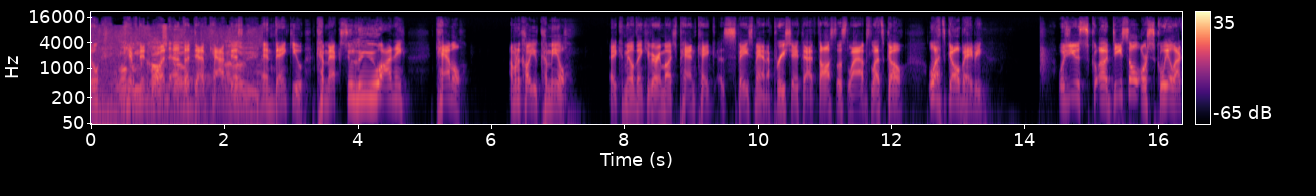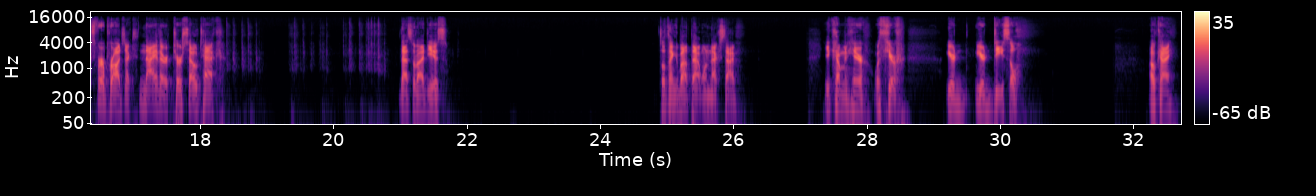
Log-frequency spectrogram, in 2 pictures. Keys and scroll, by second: 18.8 alt+h, 18.8 ctrl+t, 19.1-21.2 typing.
